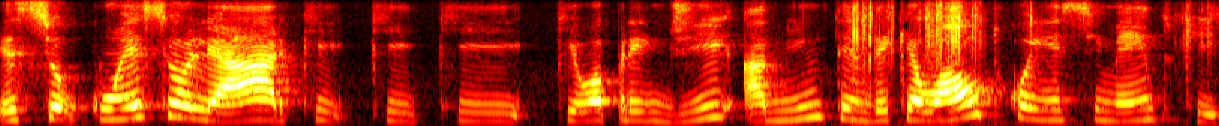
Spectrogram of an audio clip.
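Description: An unremarkable speaking voice from a woman, fairly high in pitch with ordinary variation, at a fairly slow pace over a quiet background. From Santa Catarina, Brazil (Lages). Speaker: media executive. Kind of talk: casual chat.

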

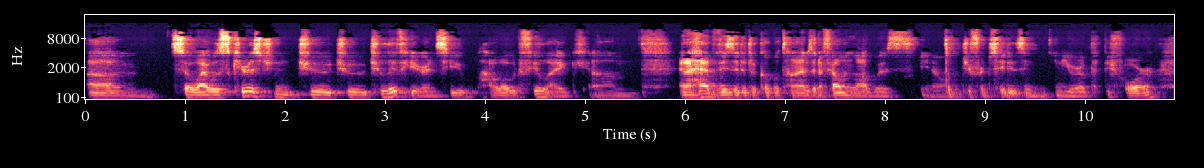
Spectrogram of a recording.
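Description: A man's very deep, low pitch with a Brazilian accent, lively intonation, a moderate pace and hardly any pauses. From Sao Paulo, Brazil. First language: Portuguese. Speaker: guest. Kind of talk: casual interview. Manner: halting.

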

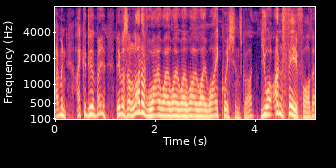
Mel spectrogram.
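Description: A man talks with a dark, mellow tone at a high pitch. His pace is fairly quick.

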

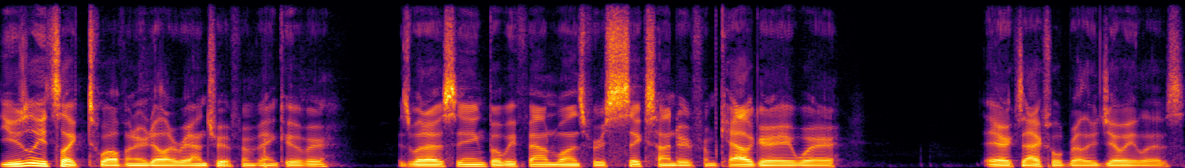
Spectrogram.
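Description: With an ordinary speaking voice, a man talks at a fairly low pitch and a fairly quick pace with fairly even intonation, in a very clean recording with a silent background. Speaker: guest. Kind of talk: casual chat. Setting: studio.

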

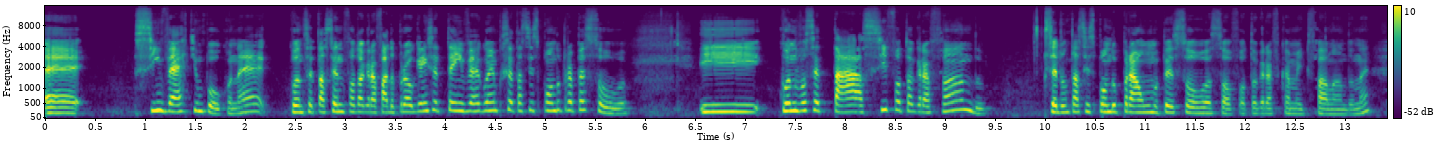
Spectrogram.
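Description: Over a silent background in a very clean recording, a woman with a bright, sharp tone talks at a fairly quick pace, her fairly high pitch carrying lively intonation. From Brazil, Maceió, Alagoas. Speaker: photographer. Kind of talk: casual interview chat.

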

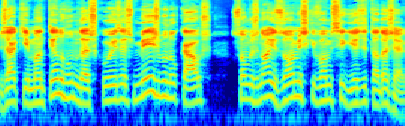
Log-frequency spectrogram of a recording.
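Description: Recorded very cleanly against a silent background, with a dry, close sound and no echo, a man speaks at a fairly high pitch in a bright, sharp tone. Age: middle-aged. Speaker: podcast host. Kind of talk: podcast conversation.

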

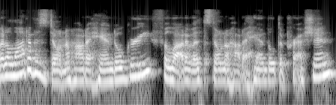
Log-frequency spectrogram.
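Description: A woman's normal speaking voice, medium in pitch, with lively intonation. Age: 40s. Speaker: massage therapist and spiritual coach. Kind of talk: interview.

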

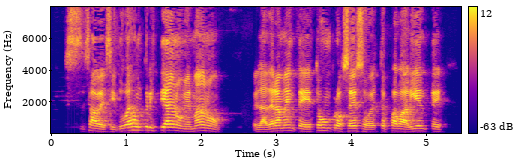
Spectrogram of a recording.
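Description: A man speaks at a fairly quick pace in an ordinary speaking voice. His pitch is fairly high, with ordinary variation. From Puerto Rico. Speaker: YouTube interview show host. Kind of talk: casual interview.

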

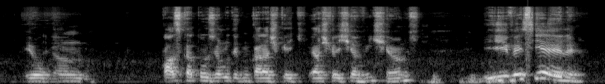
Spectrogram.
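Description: Talking fairly quickly, a man keeps his pitch variation ordinary. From Brazil, Fortaleza. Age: 20s. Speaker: MMA fighter. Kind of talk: casual interview chat. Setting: live stream podcast.

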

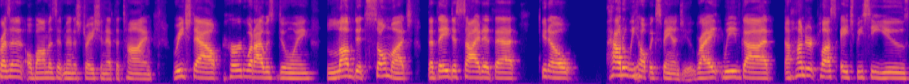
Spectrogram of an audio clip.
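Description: A woman with an American accent speaks at a moderate pace in a very deep, low voice with a bright, sharp tone and ordinary pitch variation, against a quiet background. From Ohio. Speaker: podcast host. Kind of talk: monologue.

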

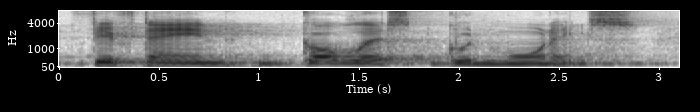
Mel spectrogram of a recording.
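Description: An upbeat tone and lively intonation over noticeable background noise. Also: man. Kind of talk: fitness class instruction. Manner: brisk, rhythmic, upbeat coach-style delivery, rattling off rep counts; casual, profane, bantering.

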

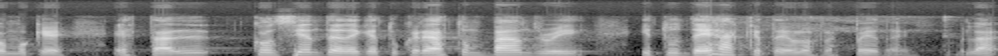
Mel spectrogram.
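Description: Here is a man with an ordinary speaking voice, fairly high in pitch, with ordinary pitch variation at a moderate pace. The sound is dry and close with no echo, over a quiet background. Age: 30s. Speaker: podcast co-host. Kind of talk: casual chat.

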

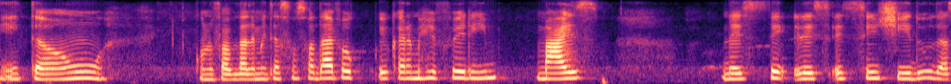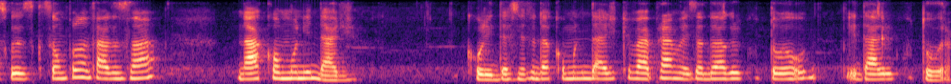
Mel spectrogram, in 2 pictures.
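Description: Speaking at a moderate pace with long, frequent pauses, a woman uses a medium pitch and a monotone, flat intonation. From Bahia, Brazil. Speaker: university student interviewer. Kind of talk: interview.

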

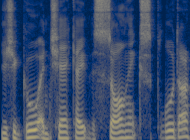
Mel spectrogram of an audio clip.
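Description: A man speaks with a Scottish accent at a medium pitch and a moderate pace. The recording is very clean, with a silent background. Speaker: podcast host. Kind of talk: casual chat.

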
